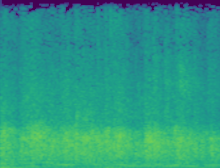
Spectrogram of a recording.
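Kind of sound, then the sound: crowd, audience applauding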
